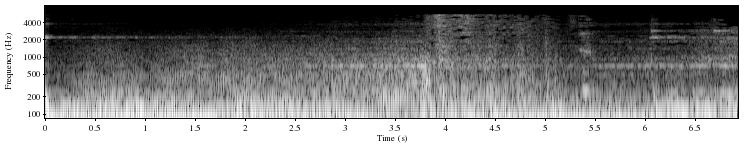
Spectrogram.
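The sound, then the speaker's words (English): A bus rolls steadily along a road far up north, its low engine drone and road rumble filling the whole stretch at a loud, even level, with a brief rattling swell midway through. “Not many ride the bus this far north.”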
